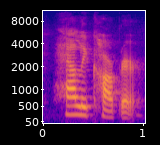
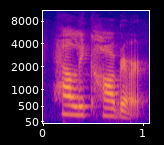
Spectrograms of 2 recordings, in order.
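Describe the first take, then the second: Both takes have the same delivery.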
